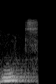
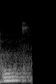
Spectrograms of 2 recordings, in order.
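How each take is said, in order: First: The final T sound is pronounced. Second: The final T sound is silent. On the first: This is how it is said in Belgium. "en Belgique on dit août" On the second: This is how it is said in France. "et pas août"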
